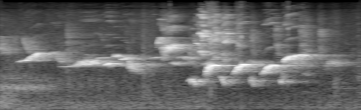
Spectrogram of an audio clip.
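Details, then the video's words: Caged white-rumped shama from Medan, ready for the contest pole, pouring out a tembakan phrase: rich rising and falling whistles flowing into a busy jumble of quick high notes. "SUARA TEMBAKAN MURAI MEDAN SIAP DIPINANG DI GANTANGAN"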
